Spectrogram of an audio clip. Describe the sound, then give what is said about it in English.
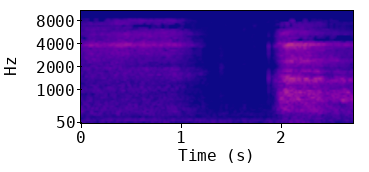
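A long, deep breath: a soft, airy rush of breath that fades into a brief near-silence, then a fuller, louder breathy stream of air, all quiet and unhurried. “let's take a long, deep breath.”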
